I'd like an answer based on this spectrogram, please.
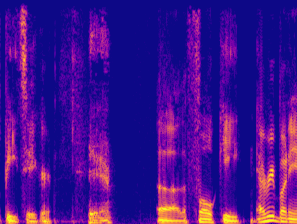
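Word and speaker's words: Seeger: how do you say it Pete Seager it's Pete Seager yeah uh the folky everybody in it was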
